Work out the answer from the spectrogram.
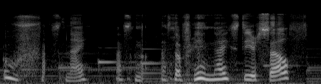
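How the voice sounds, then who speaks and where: A woman's voice: fairly high pitch, moderate pace, soft background music. A woman streamer giving informal, wry live commentary as she plays a game.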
